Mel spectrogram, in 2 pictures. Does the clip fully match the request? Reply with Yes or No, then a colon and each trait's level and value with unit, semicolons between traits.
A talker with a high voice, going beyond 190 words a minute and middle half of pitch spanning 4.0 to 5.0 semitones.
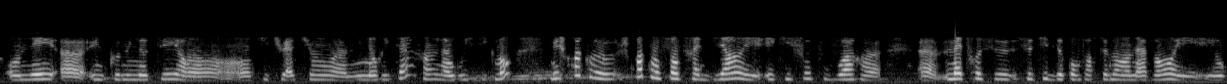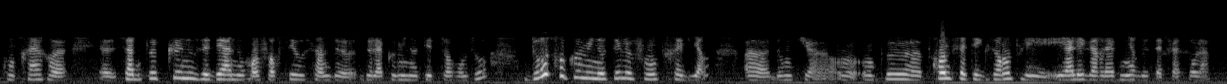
Yes: high, 225 Hz; average, 200 wpm; average, 4.5 semitones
